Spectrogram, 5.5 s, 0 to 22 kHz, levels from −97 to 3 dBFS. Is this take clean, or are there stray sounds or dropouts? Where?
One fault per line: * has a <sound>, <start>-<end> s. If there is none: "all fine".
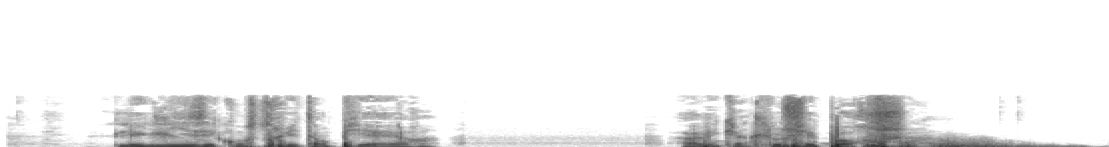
all fine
